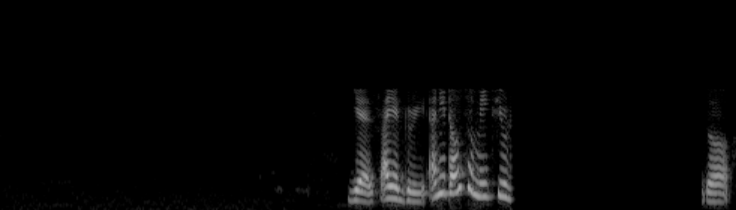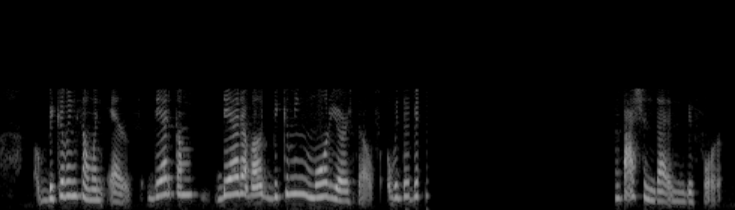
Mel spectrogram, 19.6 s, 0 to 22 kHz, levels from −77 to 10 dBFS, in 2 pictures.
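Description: Speech, band-limited to 4 kHz by a G.711 call codec. After "it also makes you", the sound trails off into silence from 6.8 to 9.37 s. The likely cause is a long network dropout. About 2.5 s never plays. From 15.21 to 15.49 s, after "becoming more yourself with", repeated packet loss makes the sound choppy and robotic. Four short gaps, the longest 50 ms, are patched by stretching the last sound. What is likely a second long network dropout follows, running from 15.49 to 18.03 s. The audio then resumes with that stretch missing.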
